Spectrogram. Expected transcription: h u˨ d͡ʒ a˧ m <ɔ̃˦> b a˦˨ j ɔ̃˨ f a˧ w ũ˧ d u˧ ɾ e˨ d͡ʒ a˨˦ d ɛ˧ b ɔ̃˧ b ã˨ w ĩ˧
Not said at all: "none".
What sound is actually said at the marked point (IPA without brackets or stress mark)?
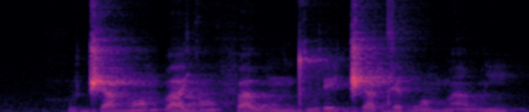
ɔ̃˦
